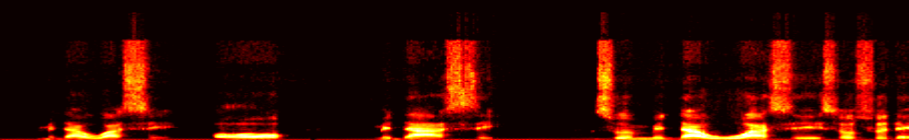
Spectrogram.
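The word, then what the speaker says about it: Medaase: kindly take note of how we pronounce or mention the medase. It is two letters that has been doubled. That is a vowel a, and so we say medase, and so that is thank you.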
